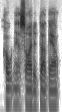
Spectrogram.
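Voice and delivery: ordinary delivery

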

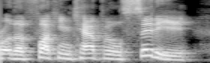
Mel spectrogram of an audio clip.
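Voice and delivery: ordinary talk

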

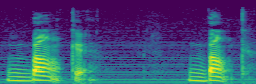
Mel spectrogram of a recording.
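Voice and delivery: "banque" in French with nasal A; French pronunciation. Shown as a demonstration. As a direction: say "banque" through a nasal vowel. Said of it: "the A N is a nasal sound".

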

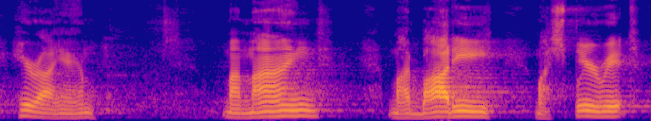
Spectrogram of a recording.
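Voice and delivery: whispered dedication; hushed prayer. Acted. Voiced surrender prayer.

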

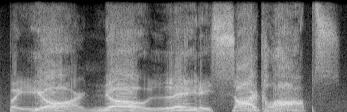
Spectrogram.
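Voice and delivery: very loud, very slow monster shout; the giant bursting out in fury; enraged roar. A narrator's reading. Cyclops enraged, tears dress.

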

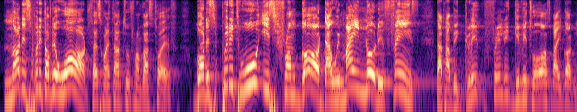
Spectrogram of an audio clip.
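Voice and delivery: loud, ringing scripture proclamation; forceful preaching. Real, not acted. Preacher reading Corinthians on the spirit from God, forceful preaching. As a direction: proclaim the verse in weighty phrases.

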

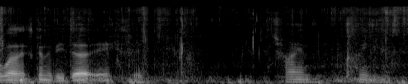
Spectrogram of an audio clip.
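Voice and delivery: ordinary talk, nothing marked

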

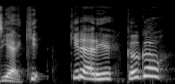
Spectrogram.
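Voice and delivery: high, fast shooing. Real, not acted. Gamer shooing away the onlookers in a high rush. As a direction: shoo them off hurriedly.

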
